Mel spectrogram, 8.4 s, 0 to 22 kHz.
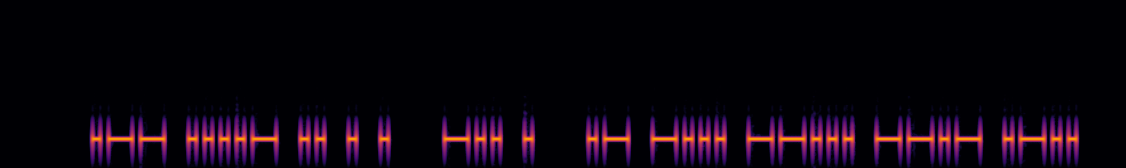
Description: Morse code, heard as a keyed tone, about 20 wpm, 700 Hz. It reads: W4IEE DE AB7QL
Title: USA Callsign DE Callsign - 5 Characters - 20wpm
